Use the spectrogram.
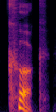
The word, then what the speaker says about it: cook: Just a short, punchy, double o sound here. Say it with me. Cook.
